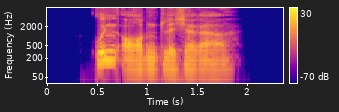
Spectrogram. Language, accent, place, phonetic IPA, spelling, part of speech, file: German, Germany, Berlin, [ˈʊnʔɔʁdn̩tlɪçəʁɐ], unordentlicherer, adjective, De-unordentlicherer.ogg
- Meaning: inflection of unordentlich: 1. strong/mixed nominative masculine singular comparative degree 2. strong genitive/dative feminine singular comparative degree 3. strong genitive plural comparative degree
